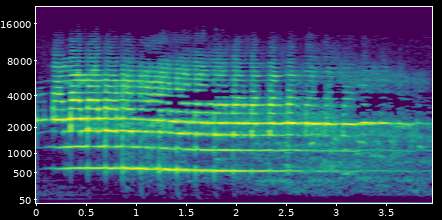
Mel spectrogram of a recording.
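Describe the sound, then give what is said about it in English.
A train horn blares in one long, loud, steady chord held for about four seconds, its pitch sagging slightly, with faint rapid clicking running underneath. “This is what he heard, and if you know anything about trains, you know what this sound is.”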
